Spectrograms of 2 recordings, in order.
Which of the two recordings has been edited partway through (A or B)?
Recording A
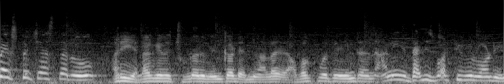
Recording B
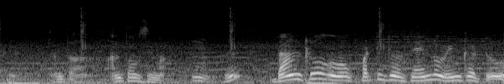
B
